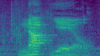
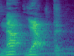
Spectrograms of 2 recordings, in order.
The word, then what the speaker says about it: Notyalc: Ale and his little gremlin sidekick, Not Yale. Uh-huh. Excuse me, I mispronounced that because I read my notes incorrectly. It's Not Yalk.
